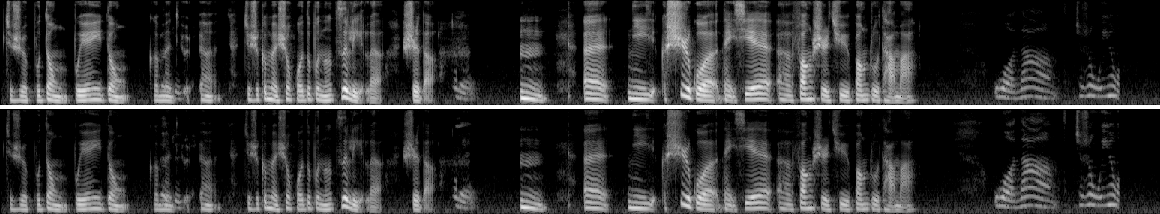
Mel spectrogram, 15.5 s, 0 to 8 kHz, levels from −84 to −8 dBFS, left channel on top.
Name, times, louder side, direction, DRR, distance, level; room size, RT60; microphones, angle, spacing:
voice 1, 0.1-1.7 2.0-2.3 2.7-2.9 3.3-5.1 5.4-5.8 6.9-7.3 7.8-8.1 8.4-12.2, left 6 dB, 60° left, 0.4 m, -24 dB
voice 2, 2.1-2.5 6.0-6.4 12.8-14.9, right 1 dB, 35° right, 3.1 m, -40 dB
head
